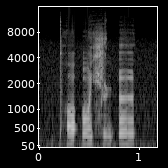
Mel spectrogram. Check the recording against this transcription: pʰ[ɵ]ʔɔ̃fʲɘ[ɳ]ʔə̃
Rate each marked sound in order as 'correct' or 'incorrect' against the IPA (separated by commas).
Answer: incorrect, correct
